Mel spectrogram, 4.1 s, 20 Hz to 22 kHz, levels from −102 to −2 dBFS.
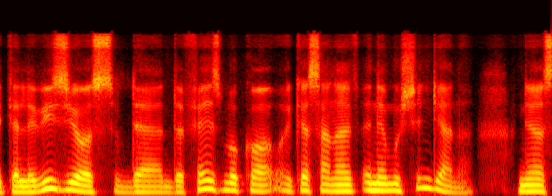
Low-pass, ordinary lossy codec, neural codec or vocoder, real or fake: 10.8 kHz; Opus, 32 kbps; codec, 24 kHz, 0.9 kbps, WavTokenizer, large speech release; fake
